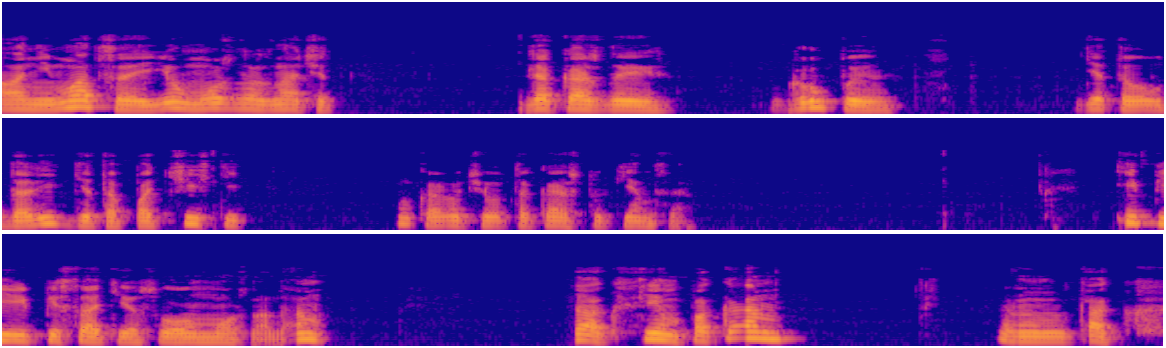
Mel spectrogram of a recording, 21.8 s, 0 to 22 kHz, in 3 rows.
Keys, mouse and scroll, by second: 2.3-3.6 drag, 9.2-14.1 drag, 15.1-16.1 middle drag, 16.2-17.0 middle drag, 18.6-21.7 drag.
